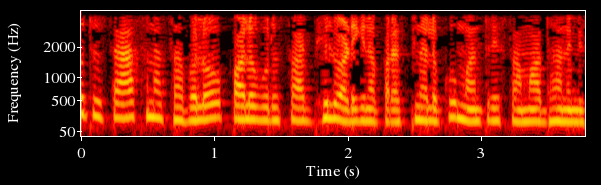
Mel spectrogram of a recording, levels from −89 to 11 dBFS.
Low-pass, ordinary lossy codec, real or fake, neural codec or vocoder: 3.6 kHz; none; real; none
